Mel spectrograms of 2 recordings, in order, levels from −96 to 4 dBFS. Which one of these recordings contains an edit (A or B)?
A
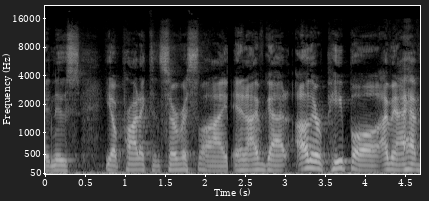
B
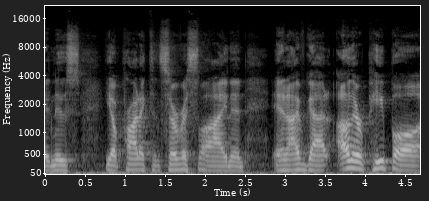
A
